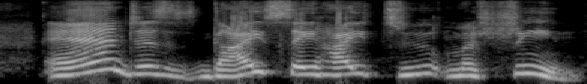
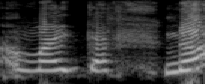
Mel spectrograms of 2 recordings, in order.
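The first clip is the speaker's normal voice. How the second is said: flustered squeal; 4 dB louder, faster than usual. Real, not acted. Flustered protest at chat teasing.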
